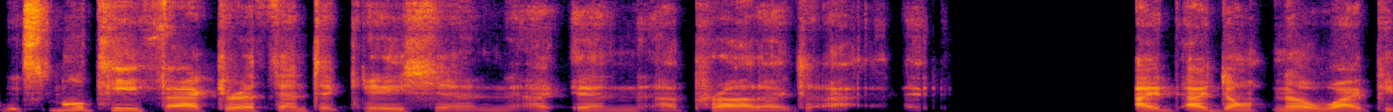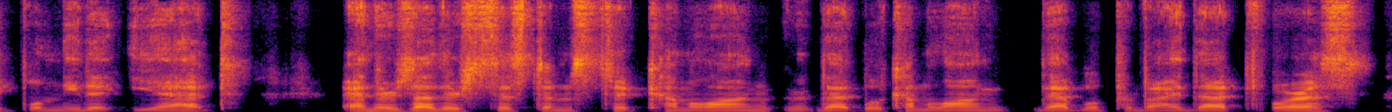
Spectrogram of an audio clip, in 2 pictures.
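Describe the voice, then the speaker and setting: A man speaking as a panel guest, giving skeptical opinions in a halting way. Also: mid-range voice, no echo, far from the mic.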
